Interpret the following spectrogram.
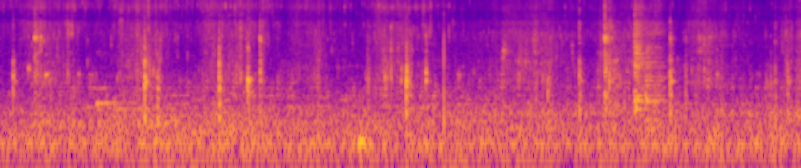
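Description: Hands squishing and kneading raw meat, potatoes and sliced onions with spice paste in a steel bowl: irregular wet squelches and small clicks.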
